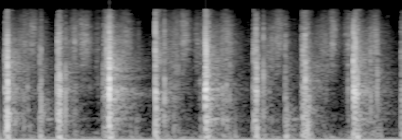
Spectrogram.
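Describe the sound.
Tarot cards are shuffled and drawn, giving many quick, crisp papery riffles and flicks in an uneven rhythm, each a sharp bright burst, heard alone at a soft level.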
